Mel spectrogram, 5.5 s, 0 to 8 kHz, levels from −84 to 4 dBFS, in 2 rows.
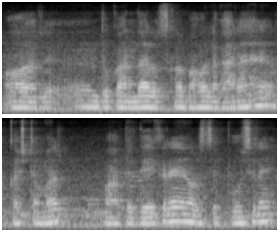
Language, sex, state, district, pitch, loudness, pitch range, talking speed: Hindi, male, Rajasthan, Jaipur, 120 Hz, -17 LUFS, 115-125 Hz, 185 wpm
